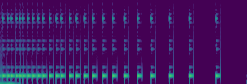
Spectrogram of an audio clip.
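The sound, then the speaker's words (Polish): A prize wheel spins with rapid tonal ticks that gradually slow and spread apart until the wheel nearly stops, clear with no voices. “Czyli kręcimy kołem.”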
